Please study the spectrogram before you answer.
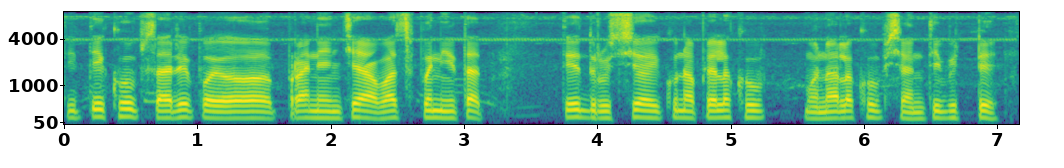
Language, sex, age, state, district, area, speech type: Marathi, male, 18-30, Maharashtra, Wardha, rural, spontaneous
